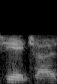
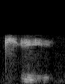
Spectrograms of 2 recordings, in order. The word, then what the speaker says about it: chi: as chi, or spelled C-H-I, so you can pronounce it chi or ki, energy in the human being.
